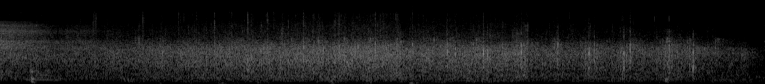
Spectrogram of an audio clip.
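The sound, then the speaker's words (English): An audience applauds two speakers as they are introduced at a talk. The clapping is steady, a dense wash that holds a fairly even level for several seconds with scattered sharper individual claps on top. “And please give a large applause to our two speakers.”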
